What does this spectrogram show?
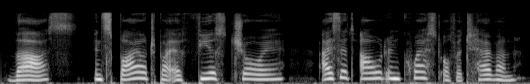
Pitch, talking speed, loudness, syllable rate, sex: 240 Hz, 160 wpm, -16 LUFS, 3.9 syllables/s, female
